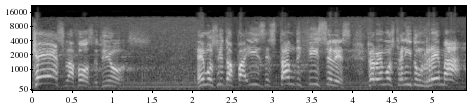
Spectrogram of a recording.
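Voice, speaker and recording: A man's voice: very high-pitched, normal speed, sharp tone, slight background noise. A man preaching a sermon as an evangelist, driving his points home with repeated rhetorical questions.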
